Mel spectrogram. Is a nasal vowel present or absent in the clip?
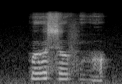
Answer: absent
